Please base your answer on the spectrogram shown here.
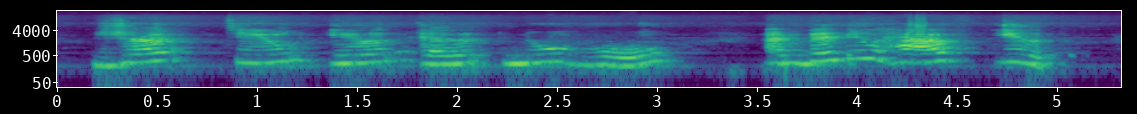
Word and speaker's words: vous: It is again not vous, okay? It is vous. Vous. Je, tu, Excuse me, teacher. and je, tu, il, elle, nous, vous.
